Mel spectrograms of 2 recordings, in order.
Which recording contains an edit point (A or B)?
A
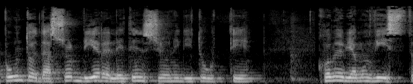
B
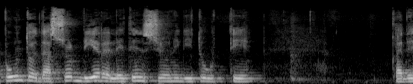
A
